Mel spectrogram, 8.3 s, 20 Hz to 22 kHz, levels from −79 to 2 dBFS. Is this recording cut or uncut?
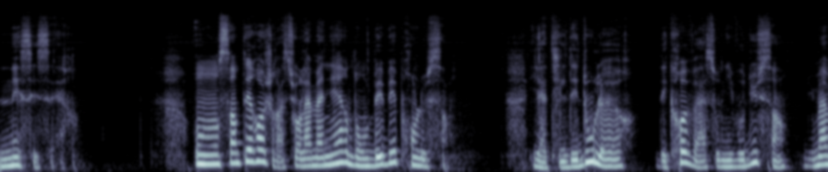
uncut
